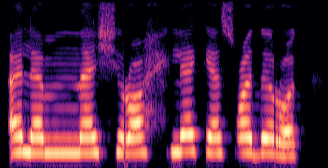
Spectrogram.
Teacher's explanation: اور یہاں پہ دونوں جگہوں پہ کاف ہے، قاف نہیں ہے، 2 نقطوں والی قاف کو ہم لحاظ سے یعنی نرم تالو سے ادا کرتے ہیں۔ یہاں پر کش والی کاف ہے جس کو ہم نے حلق کے اس حصے سے ادا کرنا ہے جو منہ کی طرف واقع ہے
